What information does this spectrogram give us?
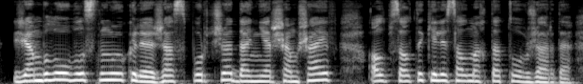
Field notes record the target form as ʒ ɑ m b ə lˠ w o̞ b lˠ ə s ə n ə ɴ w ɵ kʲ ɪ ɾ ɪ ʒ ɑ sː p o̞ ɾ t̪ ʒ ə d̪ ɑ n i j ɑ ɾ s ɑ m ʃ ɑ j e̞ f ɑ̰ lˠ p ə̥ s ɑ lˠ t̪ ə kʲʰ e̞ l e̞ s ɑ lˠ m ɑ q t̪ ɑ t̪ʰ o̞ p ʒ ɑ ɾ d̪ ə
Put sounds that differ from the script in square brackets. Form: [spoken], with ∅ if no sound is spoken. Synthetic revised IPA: ʒ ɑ m b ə lˠ w o̞ b lˠ ə s ə n ə ɴ w ɵ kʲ ɪ [l] ɪ ʒ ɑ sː p o̞ ɾ t̪ [ʃ] ə d̪ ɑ n i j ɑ ɾ [ʃ] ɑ m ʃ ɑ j e̞ f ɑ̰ lˠ p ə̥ s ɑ lˠ t̪ ə kʲʰ e̞ l e̞ s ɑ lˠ m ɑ q t̪ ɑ t̪ʰ o̞ p ʒ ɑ ɾ d̪ ə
